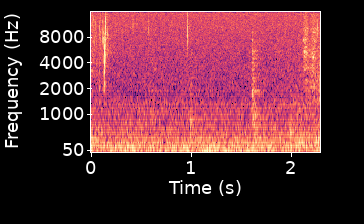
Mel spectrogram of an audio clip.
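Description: Near silence: room tone with a faint click just after the start and another, fainter one near the end.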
